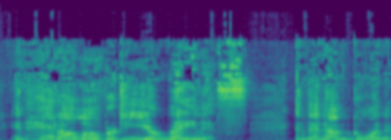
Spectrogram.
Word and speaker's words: Uranus: Did he say Uranus he's going to? That's the proper pronunciation.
